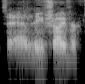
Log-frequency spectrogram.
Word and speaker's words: Liev Schreiber: I never pronounced that man's name. Say it again. Liev Schreiber.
